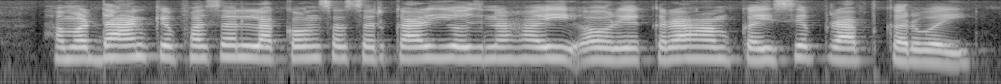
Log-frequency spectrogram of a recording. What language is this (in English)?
Magahi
